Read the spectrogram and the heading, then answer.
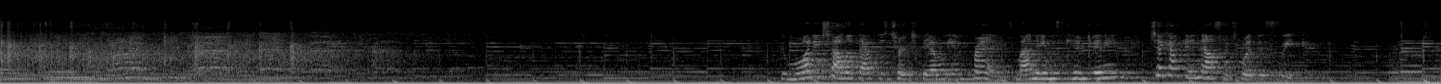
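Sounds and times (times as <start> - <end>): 
audience applauding: 0.0 - 4.4
deep rhythmic thumps: 0.0 - 14.4
low instrumental hum: 0.0 - 14.4
speech: 7.9 - 13.1.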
